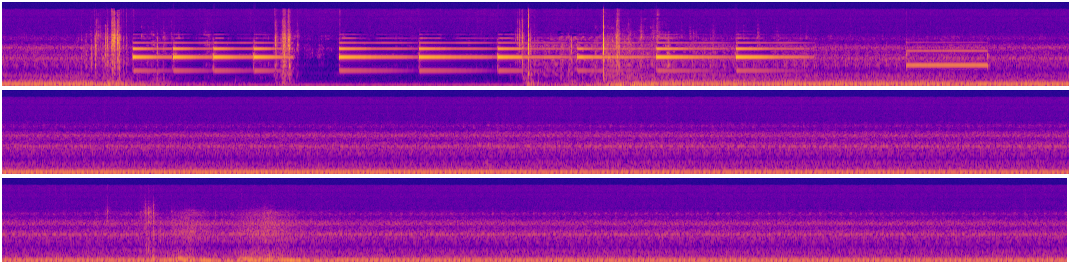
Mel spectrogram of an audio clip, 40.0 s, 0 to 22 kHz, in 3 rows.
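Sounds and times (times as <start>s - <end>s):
diesel engine starting and idling: 0.0s - 39.9s
beep: 1.6s - 3.6s, 4.2s - 10.2s, 11.3s - 12.4s
dashboard chimes: 1.6s - 3.6s, 4.2s - 10.2s.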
